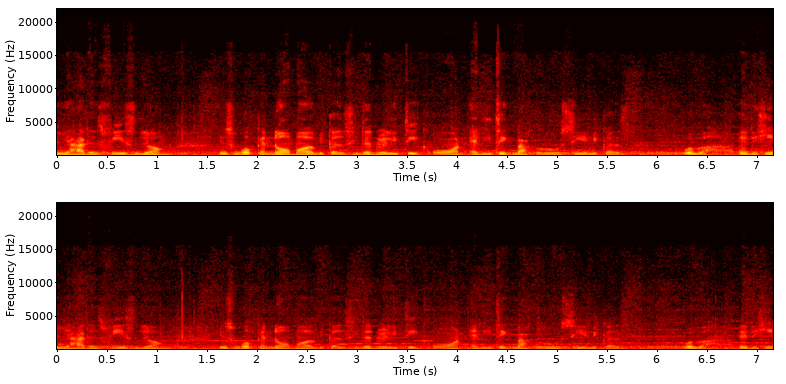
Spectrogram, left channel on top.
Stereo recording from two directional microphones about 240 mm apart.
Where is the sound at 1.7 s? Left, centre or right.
Centre.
